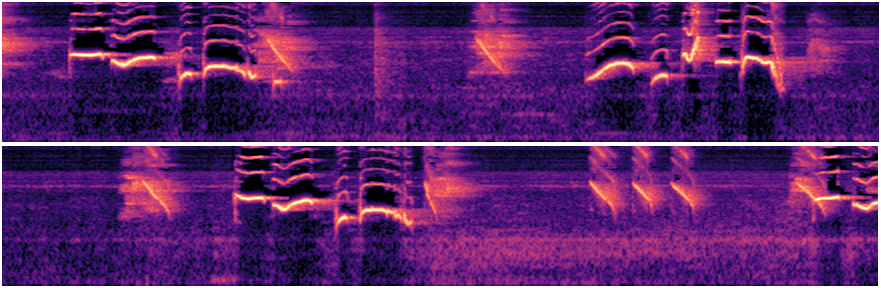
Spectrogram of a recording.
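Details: Magpie-robin song meant to trigger singing in other oriental magpie-robins; repeated bursts of loud, varied whistles, rising and falling slurs and sharp down-sweeps, with a soft buzzing hum late on.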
